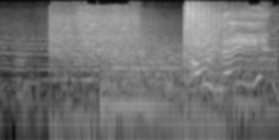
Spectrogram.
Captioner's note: glitching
